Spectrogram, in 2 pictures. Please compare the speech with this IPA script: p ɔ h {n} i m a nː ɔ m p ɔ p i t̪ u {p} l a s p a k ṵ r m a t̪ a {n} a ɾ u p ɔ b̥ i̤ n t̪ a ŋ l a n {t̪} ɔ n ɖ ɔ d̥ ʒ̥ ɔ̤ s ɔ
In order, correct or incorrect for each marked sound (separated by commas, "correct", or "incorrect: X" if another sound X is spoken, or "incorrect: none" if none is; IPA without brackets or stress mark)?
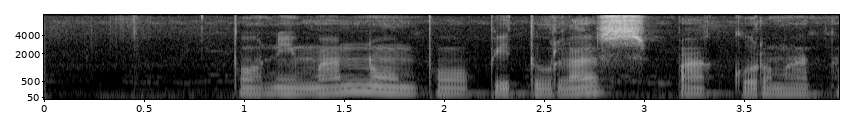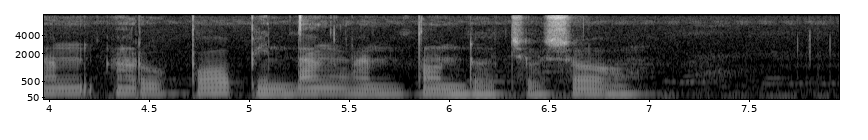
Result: correct, incorrect: none, correct, correct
